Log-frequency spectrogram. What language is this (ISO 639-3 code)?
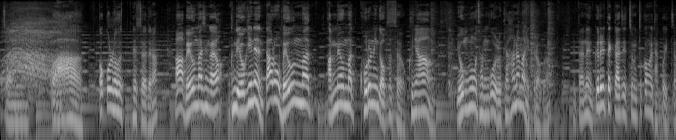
kor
